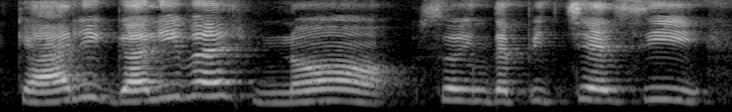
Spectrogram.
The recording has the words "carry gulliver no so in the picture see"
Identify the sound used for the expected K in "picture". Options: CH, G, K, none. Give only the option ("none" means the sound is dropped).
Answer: none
